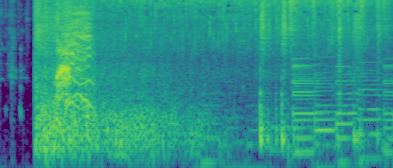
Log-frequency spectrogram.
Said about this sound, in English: Summer rains, you can never predict them.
